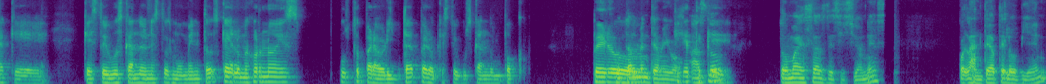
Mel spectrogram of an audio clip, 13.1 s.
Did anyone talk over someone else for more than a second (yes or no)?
yes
